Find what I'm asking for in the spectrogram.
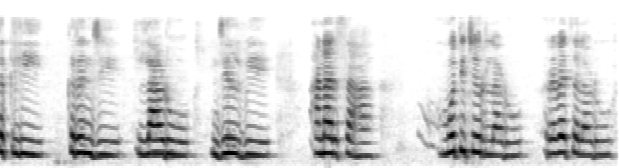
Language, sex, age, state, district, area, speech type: Marathi, female, 30-45, Maharashtra, Osmanabad, rural, spontaneous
